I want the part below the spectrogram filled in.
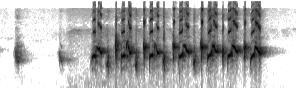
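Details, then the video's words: Yellow-vented bulbul giving a sharp wild-style 'ngalas' chattering song, played to make other bulbuls sing back: two short lone notes, then almost two seconds of fast bubbly, slurred chatter. "KICAU SUARA trucukan gacor NGALAS TAJAM"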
